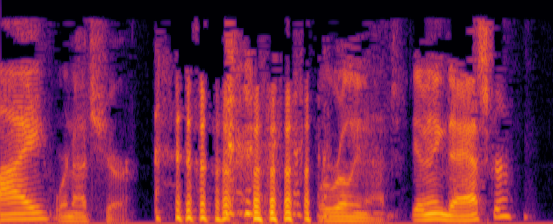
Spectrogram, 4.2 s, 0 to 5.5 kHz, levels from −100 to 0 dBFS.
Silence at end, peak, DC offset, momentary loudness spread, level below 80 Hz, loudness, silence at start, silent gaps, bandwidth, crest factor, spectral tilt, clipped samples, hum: 0.3 s; -4 dBFS; 0.5%; 14 LU; -52 dBFS; -24 LUFS; 0 s; none; 5.2 kHz; 20 dB; -8 dB/octave; under 0.1%; none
